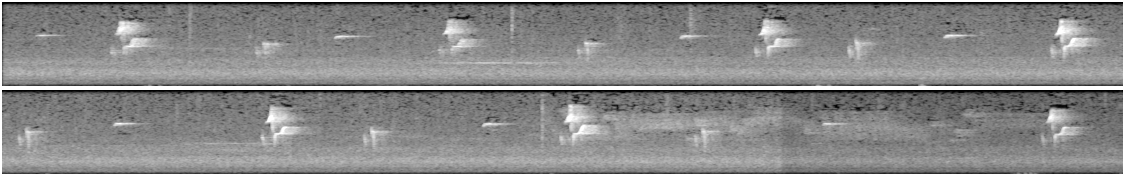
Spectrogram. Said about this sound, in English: I guess main song of the Pacific Slope Flycatcher. Uh, that's part of that song as well. So here is a clip of the Pacific Slope Flycatcher and the other part of its song.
